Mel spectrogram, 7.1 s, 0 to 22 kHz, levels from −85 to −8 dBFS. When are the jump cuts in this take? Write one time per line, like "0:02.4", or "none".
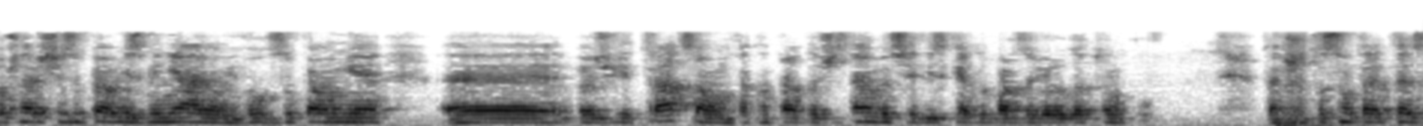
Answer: none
